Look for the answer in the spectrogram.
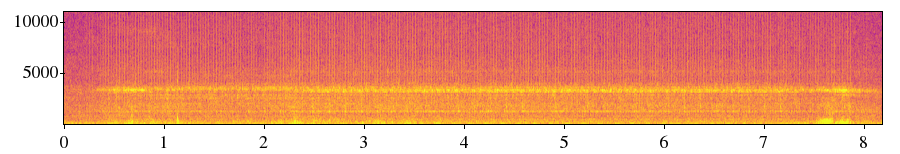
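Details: Jeep 4.0L engine probed with a multi-channel tester, red clamp at the base of the dipstick tube near the oil pan: steady idle with a faint high whine and a few scattered dull knocks, about four in eight seconds; irregular knock, source unclear.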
